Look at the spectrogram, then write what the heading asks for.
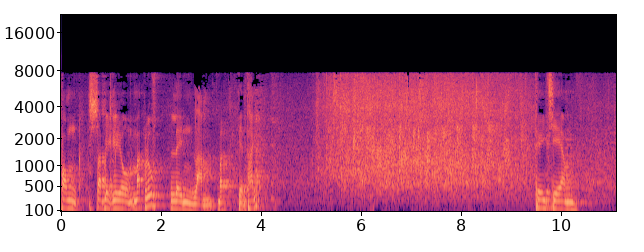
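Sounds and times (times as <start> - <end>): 
speech: 0.0 - 4.1, 9.5 - 10.5
rain pouring down outdoors: 5.0 - 9.5.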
